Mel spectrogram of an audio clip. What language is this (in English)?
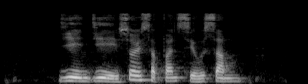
Cantonese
